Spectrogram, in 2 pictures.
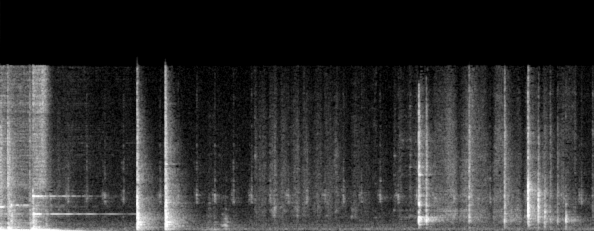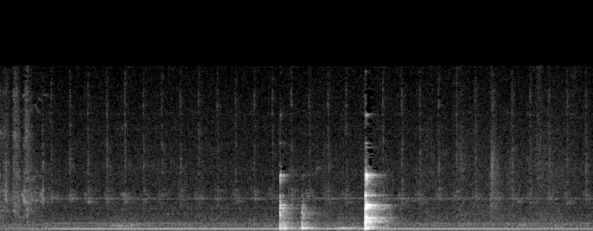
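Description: Dishes being washed with a bristle dish brush at a stainless steel sink, with sharp clinks and clatter of dishware, as music fades out at the start. Later a faint steady hum sets in, and near the end a glass cup clinks twice as it is set down on a glass saucer.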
